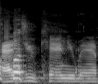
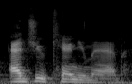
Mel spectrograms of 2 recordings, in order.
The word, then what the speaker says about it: aducanumab: I'm going to have you pronounce it, first of all. Aducanumab or Aduhelm. Okay, yeah. Say it again. Aducanumab.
